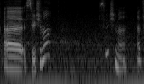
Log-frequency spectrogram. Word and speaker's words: Tsushima: Sushima. That's how you say it. Sushima. That's how the place is pronounced.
